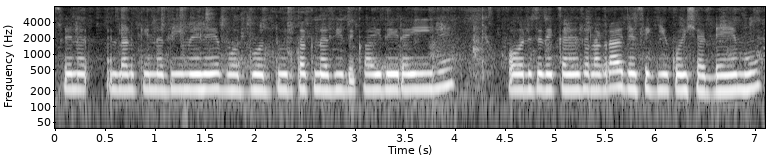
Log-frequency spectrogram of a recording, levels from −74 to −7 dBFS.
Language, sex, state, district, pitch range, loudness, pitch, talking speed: Hindi, female, Bihar, Saran, 205-210 Hz, -14 LUFS, 210 Hz, 205 wpm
